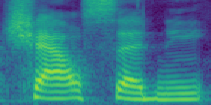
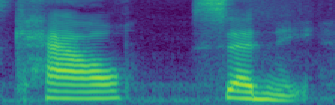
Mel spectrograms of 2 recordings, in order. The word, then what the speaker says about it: chalcedony: capricorn you got chalcedony it's not chow sydney it's cal sydney it's spelled c h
